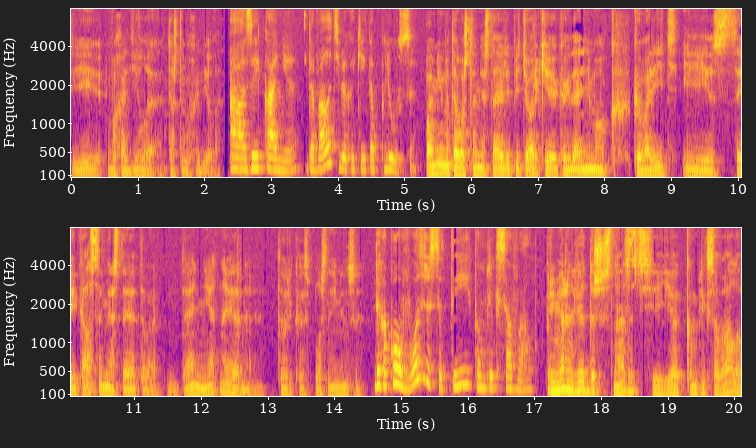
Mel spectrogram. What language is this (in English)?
Russian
